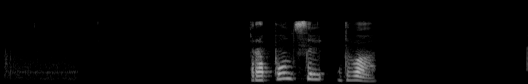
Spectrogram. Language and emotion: Russian, neutral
